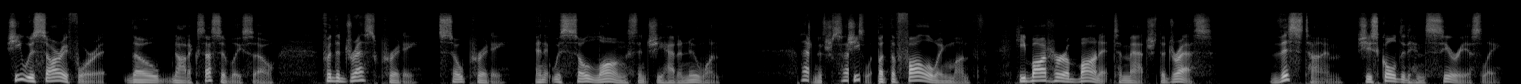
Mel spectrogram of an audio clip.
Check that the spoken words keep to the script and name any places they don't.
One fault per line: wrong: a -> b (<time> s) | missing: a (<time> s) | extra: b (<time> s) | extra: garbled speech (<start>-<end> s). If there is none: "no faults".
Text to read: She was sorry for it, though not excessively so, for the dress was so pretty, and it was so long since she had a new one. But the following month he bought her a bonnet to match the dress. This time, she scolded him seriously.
wrong: was -> pretty (3.7 s)
extra: garbled speech (8.0-8.7 s)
